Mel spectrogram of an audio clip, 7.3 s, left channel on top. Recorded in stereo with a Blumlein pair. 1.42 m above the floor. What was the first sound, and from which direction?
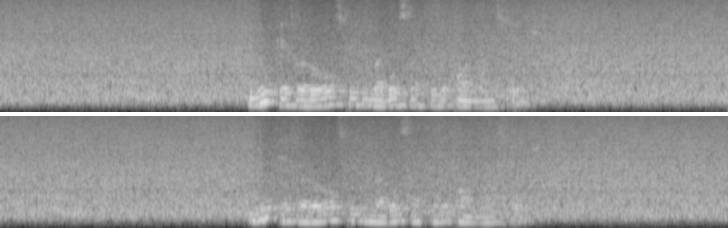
A man speaking, 65° left.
